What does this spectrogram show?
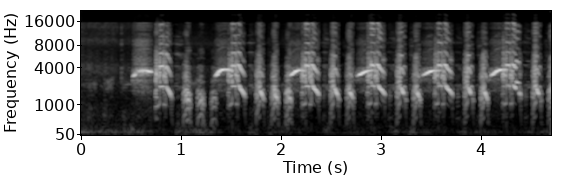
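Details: Female grey francolin (teetar) calling: loud, ringing phrases repeated about every 0.7 seconds, each opening with a high whistled upsweep and followed by harsh, clipped notes, around six phrases in quick succession.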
